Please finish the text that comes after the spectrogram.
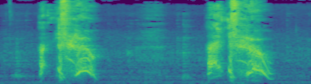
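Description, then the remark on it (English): A mother sneezes twice loudly, about two seconds apart, each a quick breathy intake followed by a sharp, explosive burst that trails off into a brief vocal tail. “Bless you, Mom.”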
